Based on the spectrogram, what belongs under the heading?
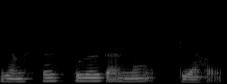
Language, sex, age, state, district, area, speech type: Assamese, male, 18-30, Assam, Udalguri, rural, spontaneous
